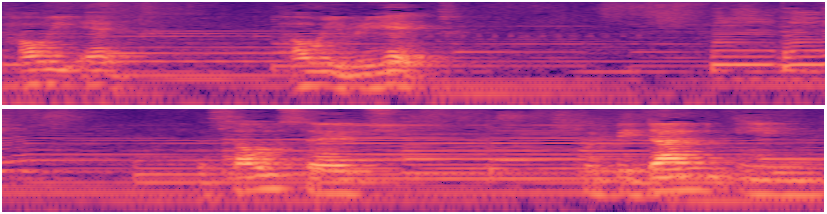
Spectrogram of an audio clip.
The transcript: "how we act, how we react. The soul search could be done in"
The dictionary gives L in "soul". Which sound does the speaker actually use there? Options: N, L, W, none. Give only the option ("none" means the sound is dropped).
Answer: N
